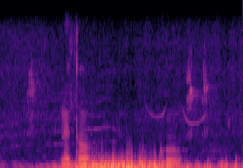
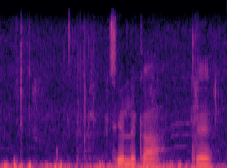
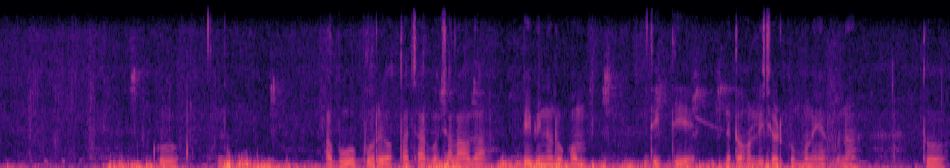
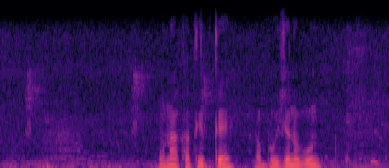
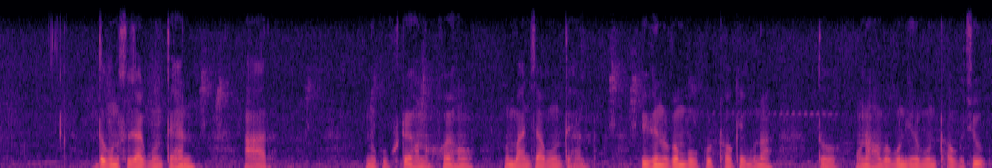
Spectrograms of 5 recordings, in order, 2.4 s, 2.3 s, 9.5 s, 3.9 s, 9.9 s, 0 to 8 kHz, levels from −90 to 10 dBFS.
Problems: constant background noise, background conversations at intervals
